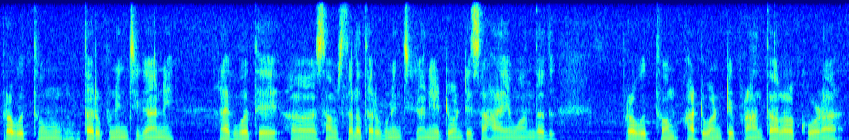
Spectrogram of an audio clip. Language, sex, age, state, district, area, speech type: Telugu, male, 18-30, Andhra Pradesh, East Godavari, rural, spontaneous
